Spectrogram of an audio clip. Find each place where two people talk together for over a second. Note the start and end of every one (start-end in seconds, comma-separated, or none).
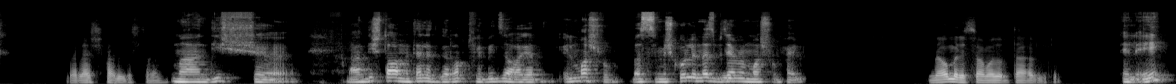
none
